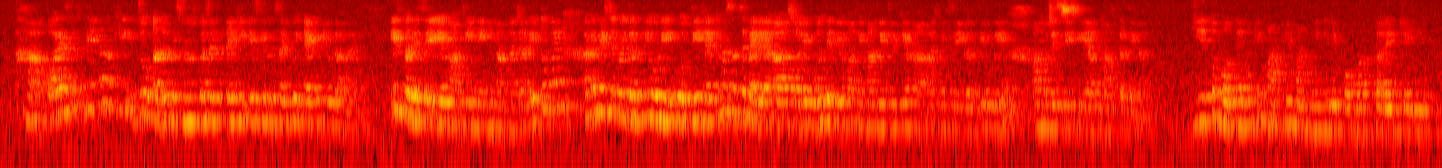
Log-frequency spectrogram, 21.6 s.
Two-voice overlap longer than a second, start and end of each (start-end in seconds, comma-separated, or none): none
